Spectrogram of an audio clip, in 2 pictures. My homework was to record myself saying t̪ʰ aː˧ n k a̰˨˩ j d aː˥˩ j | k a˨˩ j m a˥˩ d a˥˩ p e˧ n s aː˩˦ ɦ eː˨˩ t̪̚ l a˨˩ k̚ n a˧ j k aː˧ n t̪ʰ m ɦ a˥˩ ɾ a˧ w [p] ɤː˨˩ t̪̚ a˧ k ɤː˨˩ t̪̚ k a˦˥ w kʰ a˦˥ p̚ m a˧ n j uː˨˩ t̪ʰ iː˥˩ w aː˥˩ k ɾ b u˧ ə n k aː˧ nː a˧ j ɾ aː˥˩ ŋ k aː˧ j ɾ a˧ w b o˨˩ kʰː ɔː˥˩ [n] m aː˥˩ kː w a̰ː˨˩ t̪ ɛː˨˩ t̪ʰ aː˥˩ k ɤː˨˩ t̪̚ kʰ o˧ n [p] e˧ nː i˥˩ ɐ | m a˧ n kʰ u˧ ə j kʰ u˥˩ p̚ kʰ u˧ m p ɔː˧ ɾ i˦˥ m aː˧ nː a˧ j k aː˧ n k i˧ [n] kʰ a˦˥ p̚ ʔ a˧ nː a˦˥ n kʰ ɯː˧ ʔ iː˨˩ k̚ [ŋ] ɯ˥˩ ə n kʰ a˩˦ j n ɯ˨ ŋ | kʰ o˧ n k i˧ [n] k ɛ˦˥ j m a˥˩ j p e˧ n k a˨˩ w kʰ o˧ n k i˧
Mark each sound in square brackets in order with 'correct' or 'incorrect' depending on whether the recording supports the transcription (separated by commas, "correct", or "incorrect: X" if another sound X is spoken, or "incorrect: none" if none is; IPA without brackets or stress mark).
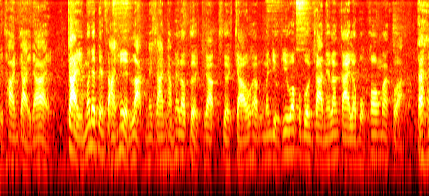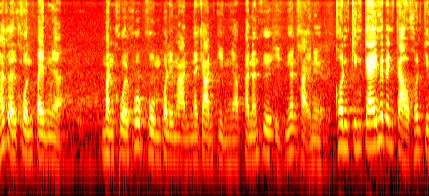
incorrect: k, incorrect: ŋ, correct, correct, correct, correct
